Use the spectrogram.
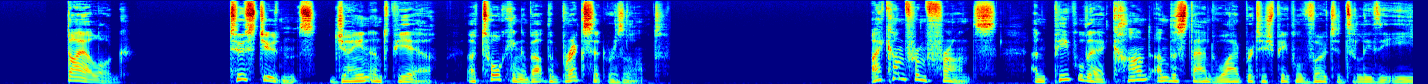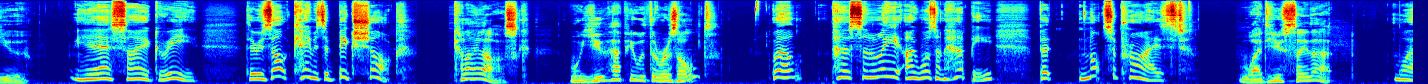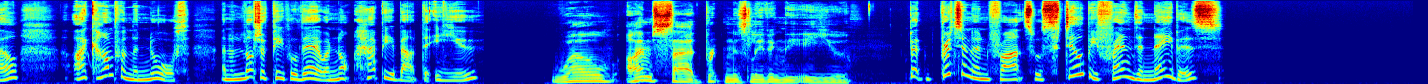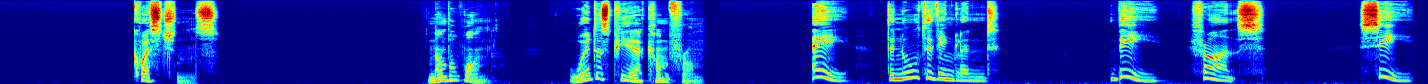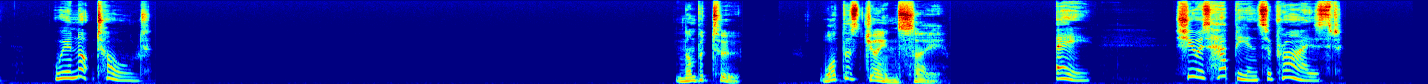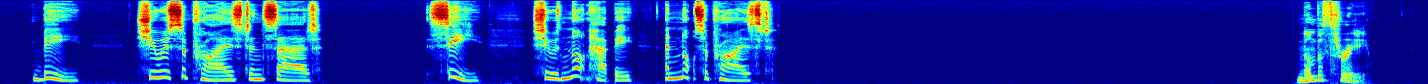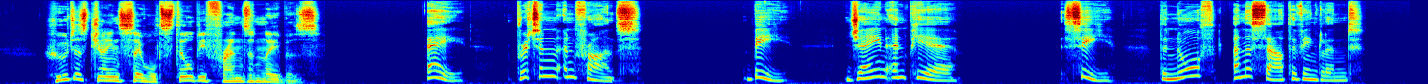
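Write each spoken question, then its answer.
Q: Where does Pierre come from?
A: B: France

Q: What does Jane say?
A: C: She was not happy and not surprised.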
